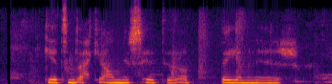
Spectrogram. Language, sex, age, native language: Icelandic, female, 15, Icelandic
